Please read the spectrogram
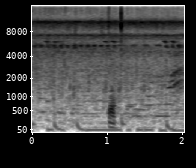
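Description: Steady high-pitched chirring of night insects, with a brief spoken syllable about a second in.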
